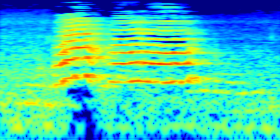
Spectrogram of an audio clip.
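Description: A macaw gives one drawn-out, nasal "hiii" lasting under a second. It is voice-like and rich in overtones, steady then fading, with faint room noise behind.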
